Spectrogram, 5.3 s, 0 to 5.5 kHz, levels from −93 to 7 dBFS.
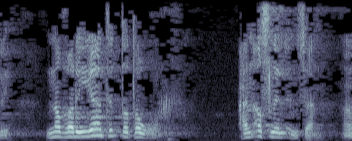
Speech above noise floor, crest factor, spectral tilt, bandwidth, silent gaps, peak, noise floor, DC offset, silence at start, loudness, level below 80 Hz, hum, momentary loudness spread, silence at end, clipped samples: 43 dB; 18 dB; -4.5 dB/octave; 5.4 kHz; none; -2 dBFS; -63 dBFS; under 0.1%; 0 s; -19 LUFS; -64 dBFS; none; 21 LU; 0 s; under 0.1%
